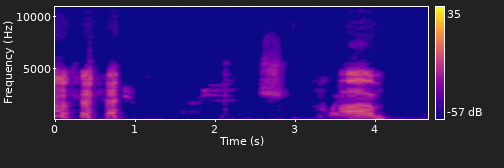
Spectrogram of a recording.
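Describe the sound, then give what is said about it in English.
A cat vocalizes: three quick, clipped calls in a row, a pause with faint rustling, then one longer, rising-and-falling meow-like cry. “The cat's like, I want to watch the Jedi get killed too.”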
